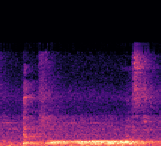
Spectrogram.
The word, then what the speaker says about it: toast: Toast, toast, toast, toast. Have you seen children? When I say toast, I took the sound of long O and the A is silent.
